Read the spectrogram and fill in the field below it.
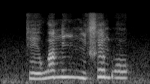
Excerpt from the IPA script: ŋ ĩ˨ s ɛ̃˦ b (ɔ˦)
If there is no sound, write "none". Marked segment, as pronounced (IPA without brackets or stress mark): ɔ˦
